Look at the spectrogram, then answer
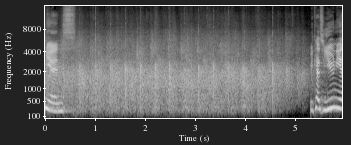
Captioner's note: applause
